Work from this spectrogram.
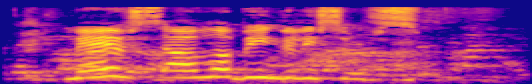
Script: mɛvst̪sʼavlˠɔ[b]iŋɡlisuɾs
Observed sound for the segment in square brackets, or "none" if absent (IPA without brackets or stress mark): b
